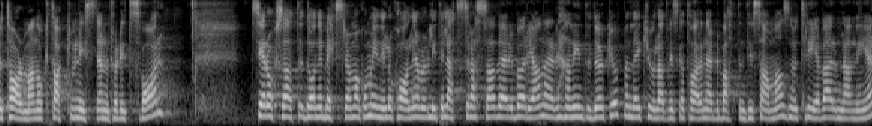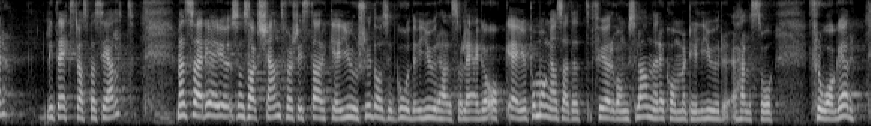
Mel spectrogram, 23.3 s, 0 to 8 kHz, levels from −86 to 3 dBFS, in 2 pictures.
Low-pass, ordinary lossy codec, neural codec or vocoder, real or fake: none; none; none; real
